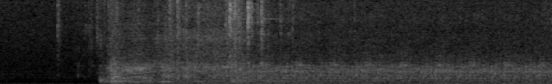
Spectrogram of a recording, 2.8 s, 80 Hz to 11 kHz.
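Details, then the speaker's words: 1991 Ford Econoline 350 with a 7.3 IDI diesel, 90k miles, restarted warm after running 10 minutes, glow plugs cycling quickly, no throttle. Catches within half a second and settles to a steady diesel idle, a clean warm start. "Turns right on."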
